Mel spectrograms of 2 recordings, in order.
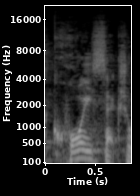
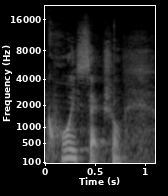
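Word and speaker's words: quoisexual: aroused by dodgy french accents and then there's koisexual which i'm probably mispronouncing q-u-o-i quoi sexual which is when you don't identify with any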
